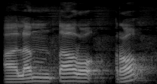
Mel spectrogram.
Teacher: Ketika huruf ro yang di atasnya berharokat fathah itu dibaca tafhim tebal.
